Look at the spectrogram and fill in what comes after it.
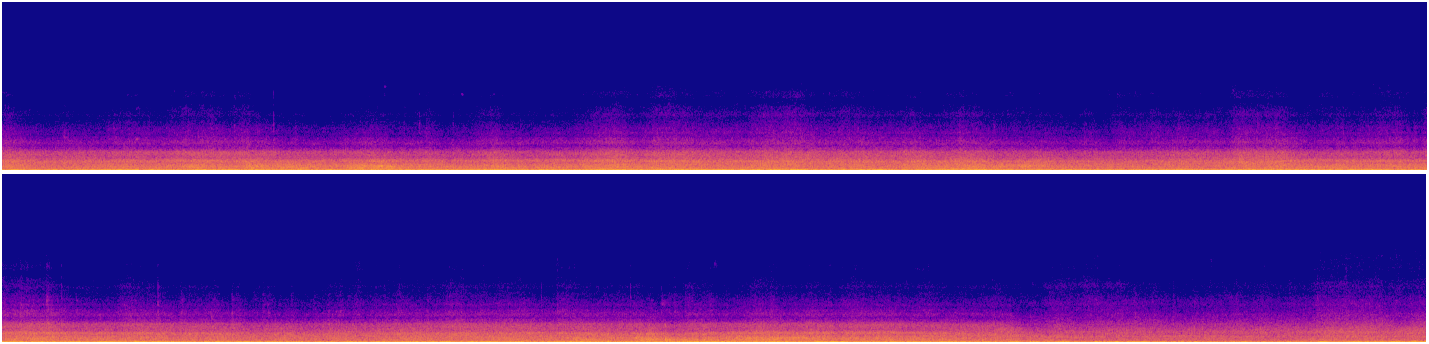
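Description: Airport railway train running at speed, heard from inside the carriage: a loud, steady, deep rumble of the running gear on the rails under a dense hiss.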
